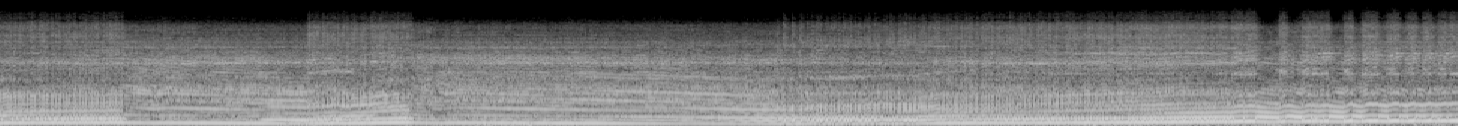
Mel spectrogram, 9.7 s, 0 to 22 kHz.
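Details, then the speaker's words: 2000 Suzuki RM125 two-stroke on its first ride after cleaning and carb adjustment: taking off easy in first and second, ragged stuttering revs that bog out and sputter under throttle; clutch possibly slipping. "I'll take off easy in first and second you'll you'll hear it kind of bogging out"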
